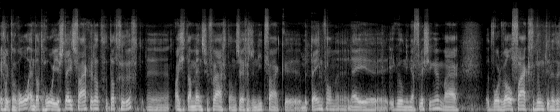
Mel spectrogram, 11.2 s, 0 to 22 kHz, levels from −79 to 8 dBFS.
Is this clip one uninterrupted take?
yes; 0 cuts

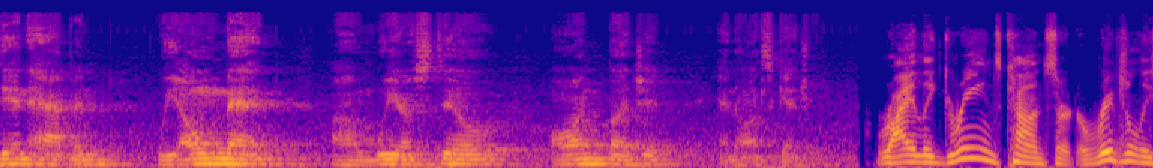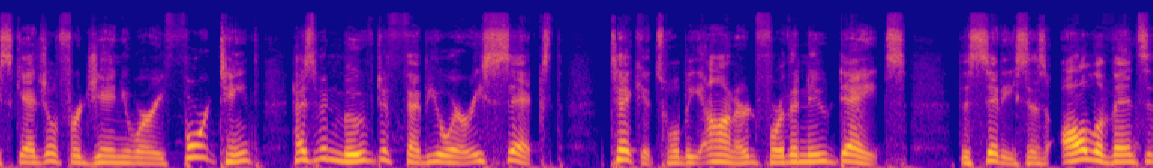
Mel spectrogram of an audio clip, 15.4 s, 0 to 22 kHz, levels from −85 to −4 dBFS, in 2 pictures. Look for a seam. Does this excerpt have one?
yes; 2 cuts; at 2.2 s, 5.8 s

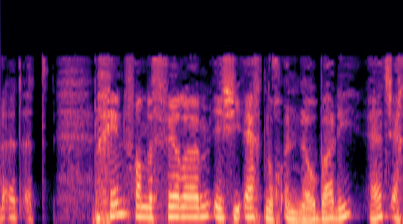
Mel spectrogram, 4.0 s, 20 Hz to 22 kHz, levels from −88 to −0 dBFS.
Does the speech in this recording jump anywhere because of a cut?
yes; 1 cut; at 0.9 s

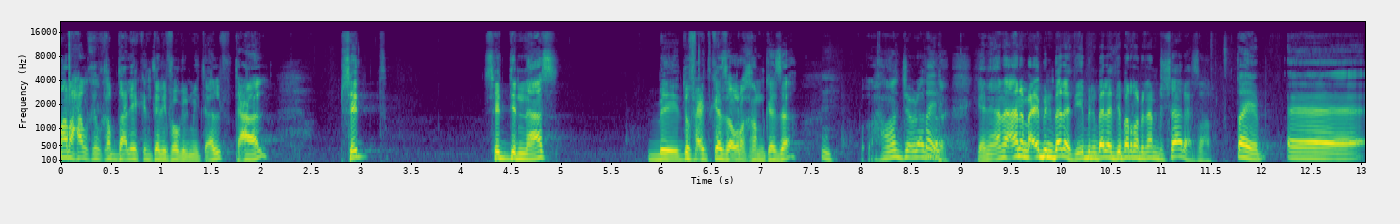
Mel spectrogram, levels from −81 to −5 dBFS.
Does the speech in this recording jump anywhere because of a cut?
yes; 1 cut; at 8.8 s

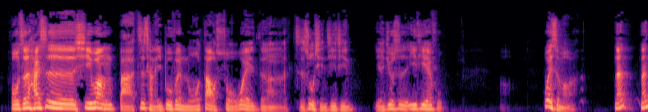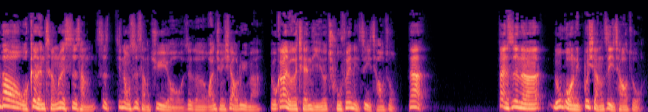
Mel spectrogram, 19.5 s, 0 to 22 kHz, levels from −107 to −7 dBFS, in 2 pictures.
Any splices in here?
yes; 2 cuts; at 13.7 s, 15.7 s

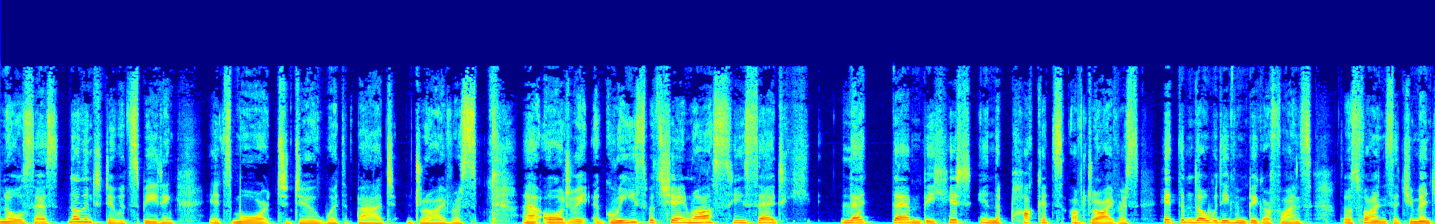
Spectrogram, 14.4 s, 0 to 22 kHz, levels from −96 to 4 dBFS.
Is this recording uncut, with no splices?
yes; 0 cuts

